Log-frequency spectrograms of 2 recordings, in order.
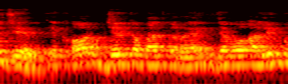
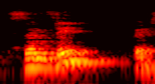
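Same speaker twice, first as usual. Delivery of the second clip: सेंटीपेड्स slowly, split in two parts; drawn-out teaching of सेंटीपेड्स; word broken up; 3 semitones lower, 4 dB quieter, much slower than usual. Shown as a demonstration. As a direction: say सेंटीपेड्स slowly with a gap before pads. Teacher breaks up new word.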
